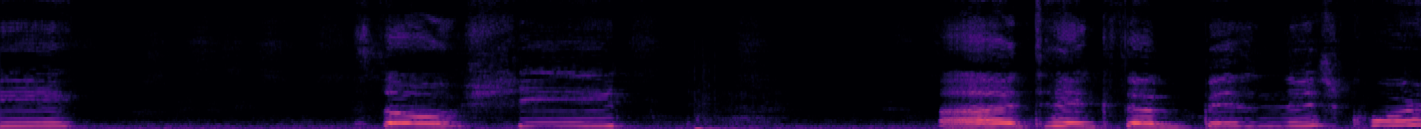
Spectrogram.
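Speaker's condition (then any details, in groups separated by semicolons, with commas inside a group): Cerebral palsy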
